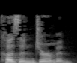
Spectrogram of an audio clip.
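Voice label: "cousin-german", English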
